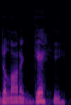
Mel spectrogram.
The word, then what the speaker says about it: Dahlonega: oh yeah yeah yeah dahlonega was the cherokee word for for gold okay and they pronounced it delana gehey and really us white dudes came in and changed it to dahlonega all right so they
